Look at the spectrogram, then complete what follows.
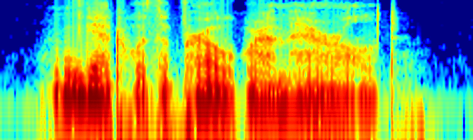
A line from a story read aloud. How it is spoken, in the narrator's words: Reese murmured roughly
